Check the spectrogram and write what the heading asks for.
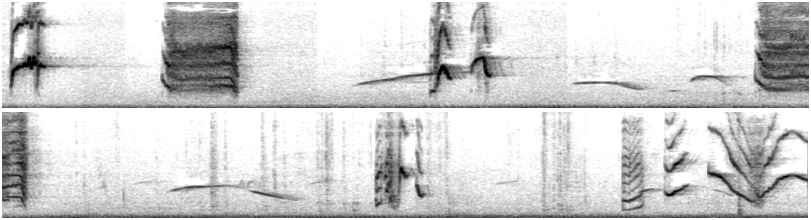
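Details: Oriental magpie-robin song filled with sparrow and prinia imitations, used as a master recording for training songbirds: short high whistled slurs and sweeps alternate with loud harsh buzzy bursts, spaced by brief pauses, over a low background hum.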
